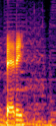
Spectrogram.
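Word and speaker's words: Beli: the way beo I you would think that would be pronounced as belly but it's actually Betty that's like the currency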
